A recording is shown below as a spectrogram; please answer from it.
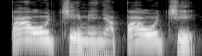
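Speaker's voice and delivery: put-on scoffing old man, mildly scornful; snorting scorn. A narrator's reading. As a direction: scoff at the unwanted advice. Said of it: "фыркнул дед". (дед, пренебрежительно фыркая)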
